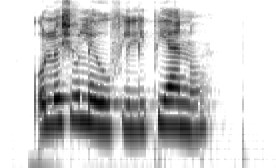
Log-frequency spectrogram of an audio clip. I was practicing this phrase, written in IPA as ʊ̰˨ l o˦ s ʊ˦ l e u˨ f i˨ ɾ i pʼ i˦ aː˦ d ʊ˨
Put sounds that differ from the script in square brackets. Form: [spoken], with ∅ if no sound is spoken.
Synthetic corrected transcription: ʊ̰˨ l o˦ [ʃ] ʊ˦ l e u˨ f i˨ [l] i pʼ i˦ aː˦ [n] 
